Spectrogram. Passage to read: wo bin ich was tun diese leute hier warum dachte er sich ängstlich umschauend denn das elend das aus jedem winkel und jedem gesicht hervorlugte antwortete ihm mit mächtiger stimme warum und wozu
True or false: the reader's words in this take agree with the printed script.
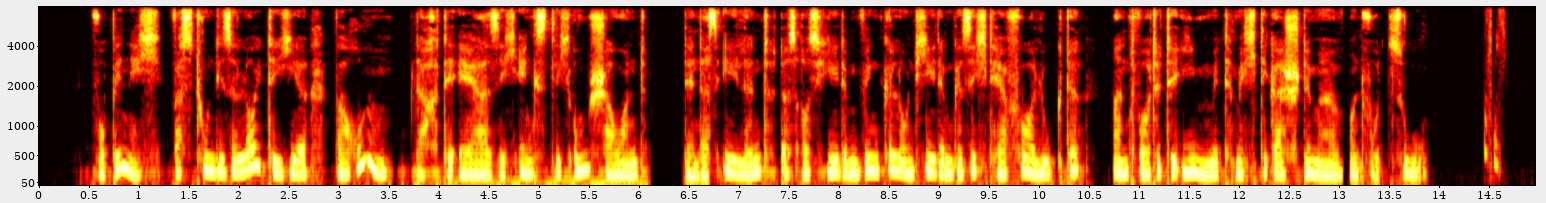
false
